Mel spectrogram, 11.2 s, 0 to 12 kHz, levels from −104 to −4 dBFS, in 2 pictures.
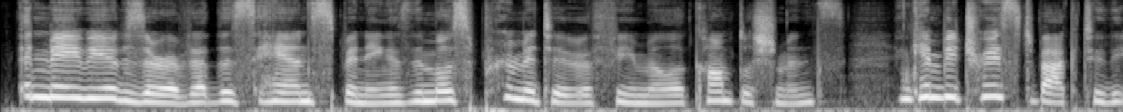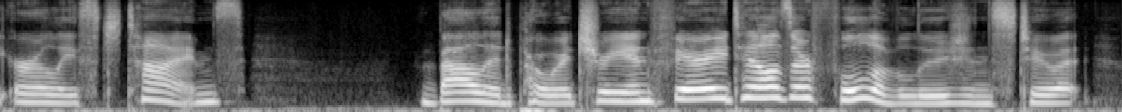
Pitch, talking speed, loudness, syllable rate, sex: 240 Hz, 185 wpm, -18 LUFS, 5.7 syllables/s, female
